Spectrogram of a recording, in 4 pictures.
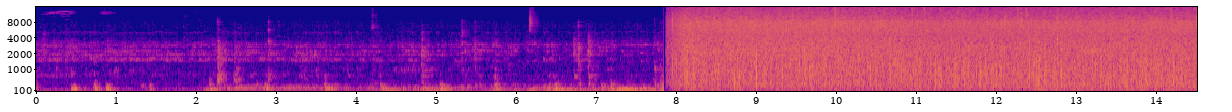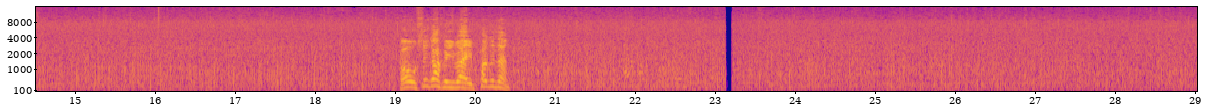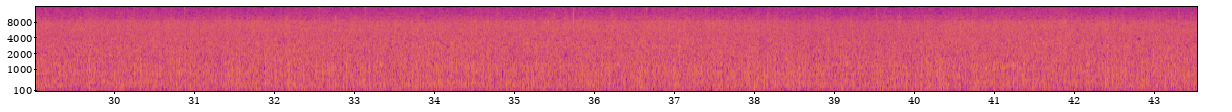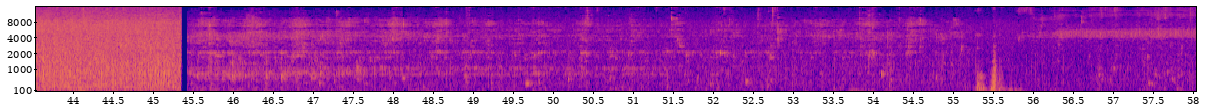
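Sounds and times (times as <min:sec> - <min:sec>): steady rain hiss: 0:07.8 - 0:45.4, 0:52.9 - 0:58.0.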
